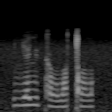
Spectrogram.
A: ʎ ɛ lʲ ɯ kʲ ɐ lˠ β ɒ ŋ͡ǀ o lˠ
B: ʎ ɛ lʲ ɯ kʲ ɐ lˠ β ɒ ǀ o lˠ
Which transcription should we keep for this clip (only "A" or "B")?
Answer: B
